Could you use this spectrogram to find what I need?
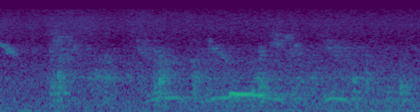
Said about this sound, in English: this particular type of turtle dove is found only in the near and the Middle East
